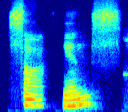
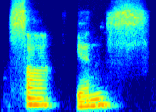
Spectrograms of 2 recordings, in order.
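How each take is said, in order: No difference in how they are said.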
